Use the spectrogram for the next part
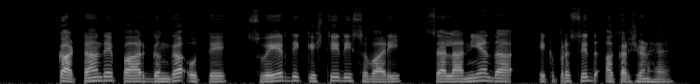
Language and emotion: Punjabi, neutral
